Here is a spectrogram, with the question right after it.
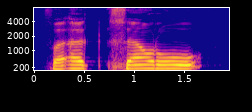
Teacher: را کو موٹا پڑھیں گے اور را کے اوپر پیش ہے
